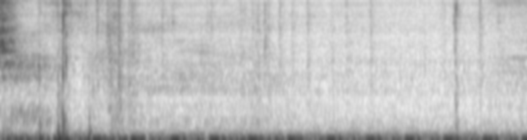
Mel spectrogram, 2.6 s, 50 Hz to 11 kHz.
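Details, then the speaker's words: 2004 Hummer H2, LQ4 6.0L V8, 4L60E, donor vehicle test before part-out: deep, lumpy idle with uneven beat and occasional stumble; slight misfire at idle. "got a little miss to it. 262, 266."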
